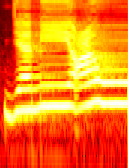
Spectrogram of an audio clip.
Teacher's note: tanwin ini dimasukkan ke wau disertai dengungan jahu hu hukumnya Mad Silah qirah karena ada H damir yang · Kemudian berikutnya ada hukum idgham bi gunnah karena ada tanwin fathah yang menghadapi huruf waw berharokat ya. Maka tanwin ini dimasukkan ke waw disertai dengungan.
